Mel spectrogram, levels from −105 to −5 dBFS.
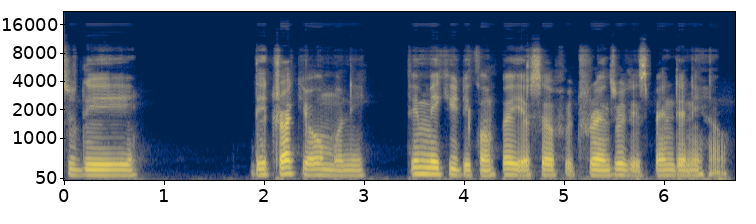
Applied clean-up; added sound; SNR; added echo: neural mask model DeepFilterNet 3.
